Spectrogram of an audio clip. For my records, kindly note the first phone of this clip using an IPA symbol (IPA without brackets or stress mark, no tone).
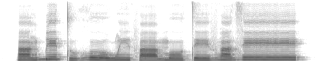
ã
